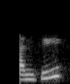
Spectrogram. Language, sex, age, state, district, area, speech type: Punjabi, female, 18-30, Punjab, Kapurthala, urban, conversation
